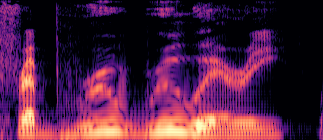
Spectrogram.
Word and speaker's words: February: Is there any funny at 9th of February with an R, say it properly.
